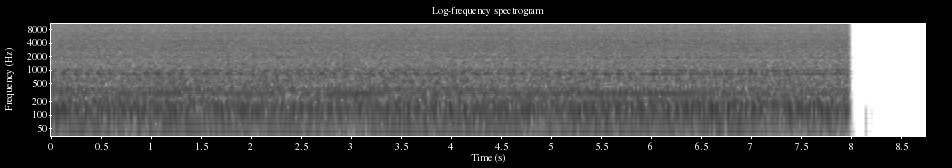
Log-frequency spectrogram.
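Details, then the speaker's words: 2008 Infiniti EX35 with 3.5 L VQ35HR V6, warm idle after warm-up: faint, uneven, floating knock heard from top and bottom, loudest at upper left intake manifold; damage blamed on low oil during aggressive driving; about 90% likely rod bearings. "общем послушав прогрев двигатель стуки появляются И сверху и снизу плавающие не постоянные поэтому однозначно сказать невозможно но 90 процентов это шатунный вкладыши"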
